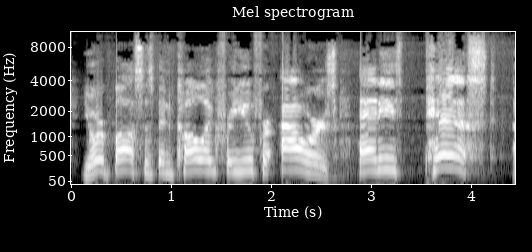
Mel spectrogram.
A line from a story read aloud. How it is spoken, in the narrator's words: I yelled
